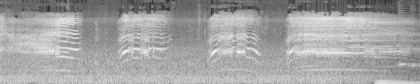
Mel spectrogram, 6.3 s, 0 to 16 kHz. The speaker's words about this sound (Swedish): Det är liksom ett spädbarn. Det här är inte en 3-åring som skriker. Det här är ett spädbarns skrik. Det är falsett, det är högt.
